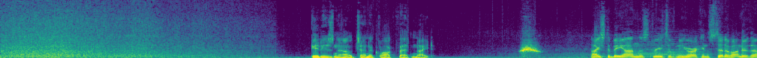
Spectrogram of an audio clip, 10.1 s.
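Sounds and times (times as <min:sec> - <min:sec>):
rushing flood water: 0:00.0 - 0:03.7
speech: 0:04.2 - 0:05.9, 0:07.9 - 0:10.0.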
